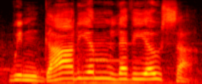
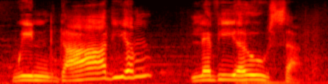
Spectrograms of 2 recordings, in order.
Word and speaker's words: Wingardium Leviosa: fly its incantation is wingardium leviosa just like this when guardium leviosa pay attention to your pronunciation it's wind guardium leviosa remember make the gar nice and long also the wrist movement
